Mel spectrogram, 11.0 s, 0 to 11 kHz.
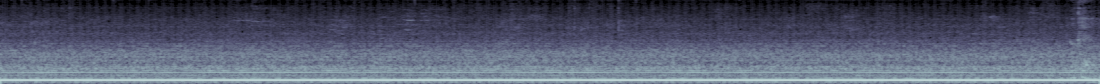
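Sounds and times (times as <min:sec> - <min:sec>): steady low drone: 0:00.0 - 0:11.0.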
